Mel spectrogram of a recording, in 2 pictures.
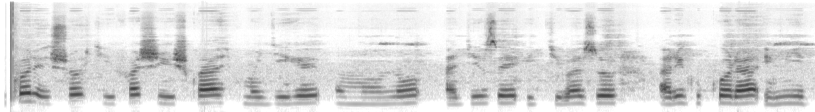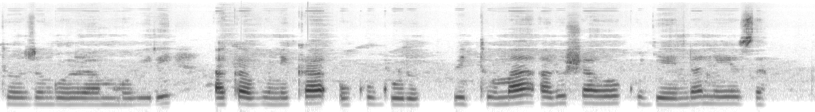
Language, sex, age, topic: Kinyarwanda, female, 18-24, health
